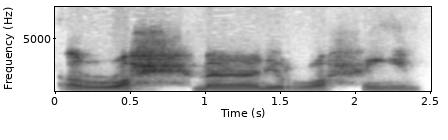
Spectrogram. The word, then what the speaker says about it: الرحمن الرحيم: Ar-Rahmani Rahim. First ha should sound like the second ha at the same time.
